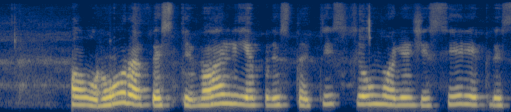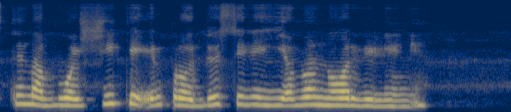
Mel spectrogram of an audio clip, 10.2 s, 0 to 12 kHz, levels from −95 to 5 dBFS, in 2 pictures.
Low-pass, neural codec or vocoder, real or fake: 10.8 kHz; codec, 32 kHz, 1.9 kbps, SNAC; fake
